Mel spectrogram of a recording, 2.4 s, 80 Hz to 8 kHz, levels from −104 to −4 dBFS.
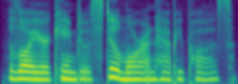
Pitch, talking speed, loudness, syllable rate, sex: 205 Hz, 225 wpm, -16 LUFS, 6.1 syllables/s, female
